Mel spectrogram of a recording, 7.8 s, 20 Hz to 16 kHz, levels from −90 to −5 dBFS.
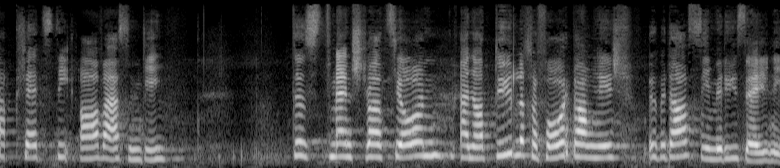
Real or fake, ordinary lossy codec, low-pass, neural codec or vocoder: fake; MP3, 64 kbps; 14.4 kHz; codec, 44.1 kHz, 2.6 kbps, SNAC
